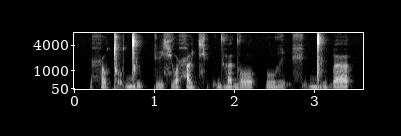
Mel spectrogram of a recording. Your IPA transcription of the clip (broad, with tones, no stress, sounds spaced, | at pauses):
ħ u˨˩˦ ǀ o̰˧˥˧ ɡ͡ǀ i˥˨ kː i˨˦ ɕ u˨˦ ħ ɨ˨˩˦ t͡ɕʰ ḭ˧˥˧ dʱ œ˧˥˧ d o˥ | u˨˩˦ ɦ ḭ˧˥˧ x ḭ˥˨ ɡ͡ǀ i˨˩˦ ɓ œ˧˥˧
